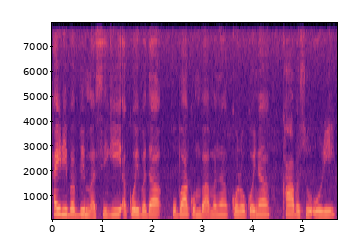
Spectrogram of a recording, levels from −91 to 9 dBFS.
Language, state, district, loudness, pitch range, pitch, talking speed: Manipuri, Manipur, Imphal West, -17 LUFS, 200-220 Hz, 210 Hz, 115 wpm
